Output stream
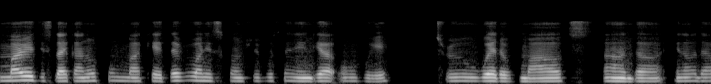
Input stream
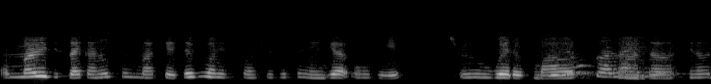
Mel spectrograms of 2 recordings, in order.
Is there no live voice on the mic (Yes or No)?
No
